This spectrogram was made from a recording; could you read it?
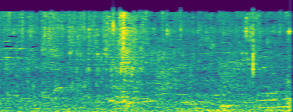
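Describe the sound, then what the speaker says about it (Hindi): Water pours steadily into a tilapia fish tank system, a continuous splashing, trickling wash that stays even throughout, close by and moderately loud with no voices. "अब मैं डाल दूँ फिर से पानी"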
